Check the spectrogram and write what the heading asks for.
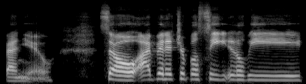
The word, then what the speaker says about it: Tripleseat: I'm the content marketing manager for a startup called Tripleseat. I always have to kind of explain the name a little bit. It's spelled like this, Tripleseat, like chair.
